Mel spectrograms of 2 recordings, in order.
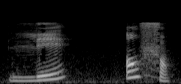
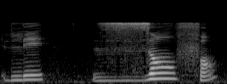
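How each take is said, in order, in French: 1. Aucun son z ne relie 'les' et 'enfants'. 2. Un son z lie 'les' à 'enfants'. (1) "Si je ne fais pas la liaison" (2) "j'ai fait la liaison"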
